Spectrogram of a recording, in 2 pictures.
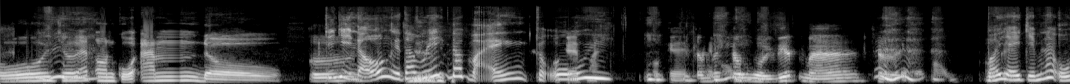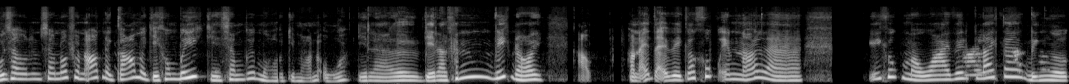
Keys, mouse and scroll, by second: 2.9 click, 3.3 n, 10.5 click, 11.5 click, 11.9 n, 13.0 click, 13.9 middle click, 14.7 click, 15.2-16.2 drag, 17.1 middle click, 17.7 click, 18.5 click.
